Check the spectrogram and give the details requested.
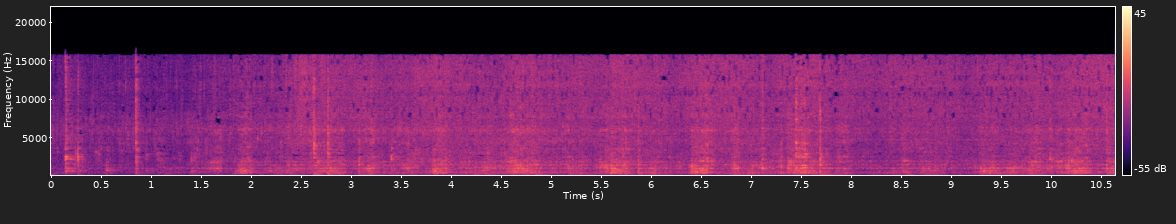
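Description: Onion, tomato and chilli masala frying in oil in an aluminium pan, sizzling steadily while it is stirred, with the metal spoon scraping and knocking against the pan at irregular moments.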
